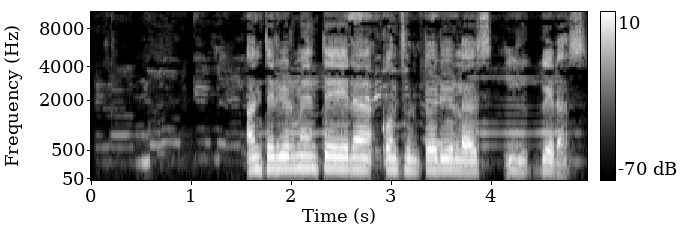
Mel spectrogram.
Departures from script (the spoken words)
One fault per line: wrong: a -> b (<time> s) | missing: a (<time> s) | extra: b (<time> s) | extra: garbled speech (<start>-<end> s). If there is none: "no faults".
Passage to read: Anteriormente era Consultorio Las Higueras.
no faults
